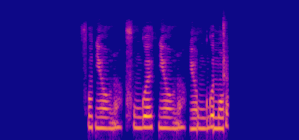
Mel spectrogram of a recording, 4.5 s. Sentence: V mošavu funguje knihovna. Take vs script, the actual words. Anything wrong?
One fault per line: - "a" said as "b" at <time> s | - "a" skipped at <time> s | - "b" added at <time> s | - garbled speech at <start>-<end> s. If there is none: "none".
- "mošavu" said as "knihovna" at 1.3 s
- garbled speech at 2.8-3.4 s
